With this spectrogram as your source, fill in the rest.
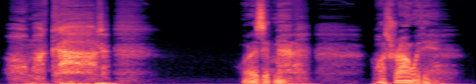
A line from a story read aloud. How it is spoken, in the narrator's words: Kenny make a gasping noise and whisper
